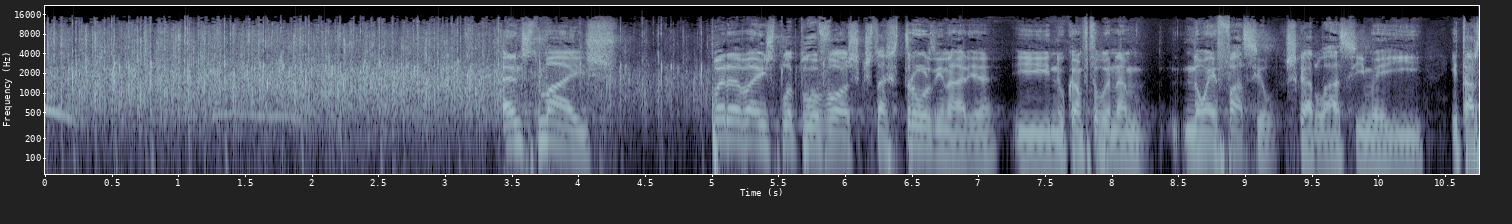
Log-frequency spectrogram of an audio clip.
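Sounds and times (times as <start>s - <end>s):
audience applause: 0.0s - 5.2s
speech: 3.4s - 4.4s, 5.0s - 10.7s.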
